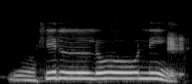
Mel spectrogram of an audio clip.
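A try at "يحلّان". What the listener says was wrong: Nomor duanya enggak yuhilluna, yuhillani. Ya, enggak ada yuhilluni.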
